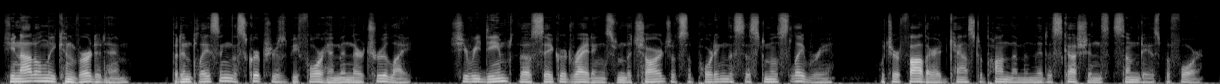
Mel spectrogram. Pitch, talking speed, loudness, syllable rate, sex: 110 Hz, 210 wpm, -22 LUFS, 6.3 syllables/s, male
